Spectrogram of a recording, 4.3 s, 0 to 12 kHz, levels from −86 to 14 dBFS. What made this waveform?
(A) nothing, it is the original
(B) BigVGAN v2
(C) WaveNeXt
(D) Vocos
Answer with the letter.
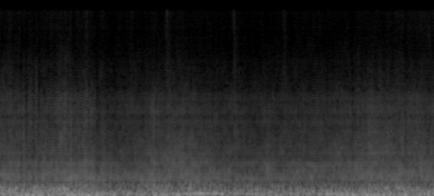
D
